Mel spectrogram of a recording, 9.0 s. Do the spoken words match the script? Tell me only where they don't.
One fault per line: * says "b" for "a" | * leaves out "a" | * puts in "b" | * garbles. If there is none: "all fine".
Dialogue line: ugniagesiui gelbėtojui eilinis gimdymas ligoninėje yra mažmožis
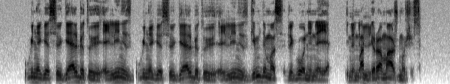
* puts in "ugniagesiui gelbėtojui eilinis"
* garbles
